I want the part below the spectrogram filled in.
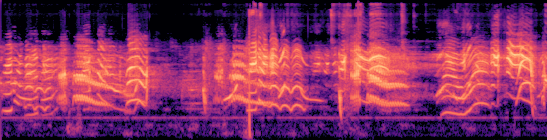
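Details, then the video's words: Cute companion parrot saying "Mitthu", a popular parrot name in South Asia; loud, rapid chatter of harmonic squawks and warbling glides in two long bursts with a short lull between. "Parrot Talking “Mitthu Mitthu”"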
